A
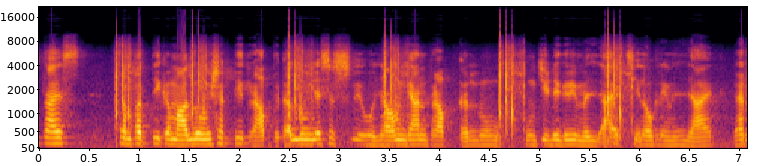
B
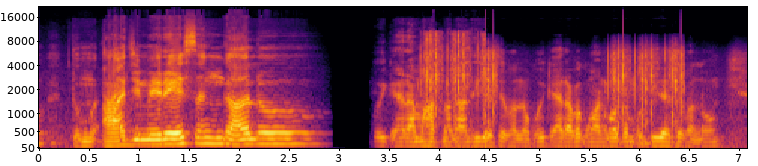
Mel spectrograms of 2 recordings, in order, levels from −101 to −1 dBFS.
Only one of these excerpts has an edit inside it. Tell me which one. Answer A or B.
B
